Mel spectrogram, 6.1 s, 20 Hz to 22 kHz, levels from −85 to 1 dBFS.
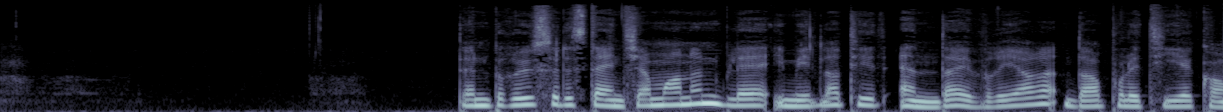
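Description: Generation loss runs throughout: the speech sounds swirly, smeared and hollow, likely from around seven MP3 re-encodes, each requantising on a shifted frame grid.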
